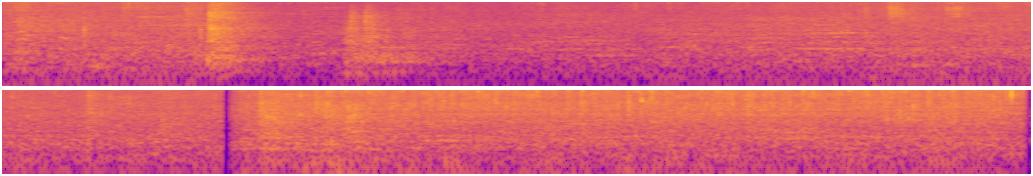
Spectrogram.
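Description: Voices of people murmur softly across an open outdoor square.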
